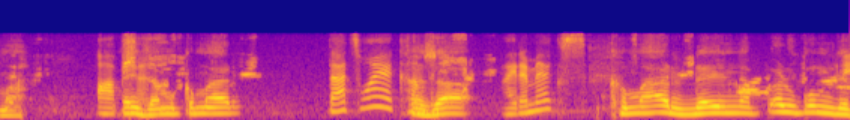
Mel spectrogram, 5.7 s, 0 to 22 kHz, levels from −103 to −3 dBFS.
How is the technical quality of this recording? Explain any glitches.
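The recording has three kinds of glitches: level drops during overlapping talk, returning echo, and one tiny dropout. All of it sits on a call path with nothing above 8 kHz, which fits a wideband codec such as G.722.

Speech suppressed in double talk: At 0.0–0.29 s, 2.96–3.40 s, and 4.21 s to the end, the voice sinks, by about 25, 20 and 30 dB at its deepest. The likely cause is an echo canceller that couldn't tell its own talker from loudspeaker echo, so it turned both down.

Echo leak: A delayed copy of the voice comes back 166 ms late at 0.33–0.40, 0.99–1.28, 1.56–1.86, 3.01–3.33 and 4.55–4.60 s. It sits about 40 dB under the speech in the first stretch, about 10 dB under at 1.56 s, and about 15 dB under elsewhere. It's likely loudspeaker pickup the canceller didn't fully remove.

Short concealed packet loss: At 0.87 s, about 10 ms of audio never arrived in time. The decoder covered 5 ms of it by extending the previous sound and then blending back, which leaves a quick smear rather than a clean gap.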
